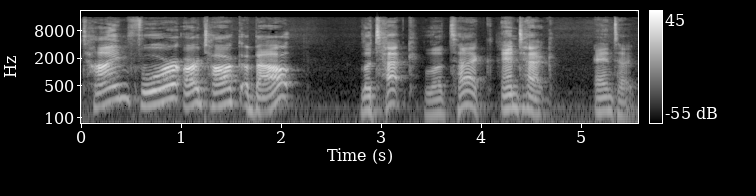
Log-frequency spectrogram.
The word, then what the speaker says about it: LaTeX: Yeah, I won't lie, until I was preparing for this show, I always called it LaTeX. I actually called it LaTeX until my advisor criticized me. He's like, no, it's LaTeX.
